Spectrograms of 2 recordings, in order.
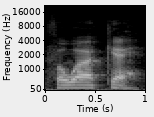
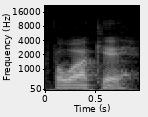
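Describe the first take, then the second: Both takes have the same delivery.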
